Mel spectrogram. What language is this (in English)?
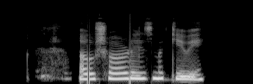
Pashto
